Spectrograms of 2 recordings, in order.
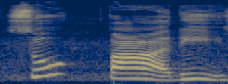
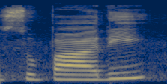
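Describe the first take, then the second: First: सुपारी drawn out slowly, falling; slow syllable-by-syllable reading. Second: Said in the usual way. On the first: Shown as a demonstration. Teacher slowly sounds out सुपारी for pupils. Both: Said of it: "शब्द पढ़ेंगे".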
